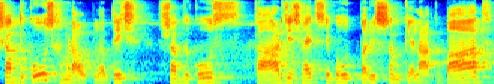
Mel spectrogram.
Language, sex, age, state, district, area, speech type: Maithili, male, 45-60, Bihar, Madhubani, rural, spontaneous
